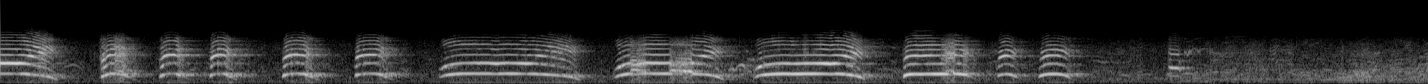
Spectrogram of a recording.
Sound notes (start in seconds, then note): 3.6 hollering; 10.6 chatter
